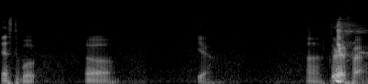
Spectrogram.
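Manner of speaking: tepid, unenthusiastic, underwhelmed tone. Giving a book a rating after summing it up: unenthusiastic. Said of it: "You sound thrilled".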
